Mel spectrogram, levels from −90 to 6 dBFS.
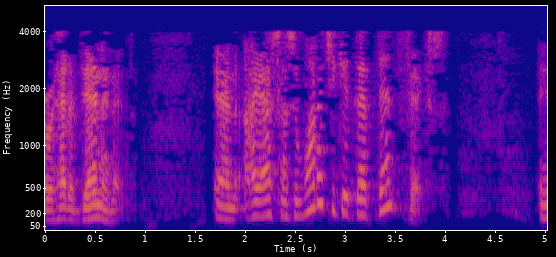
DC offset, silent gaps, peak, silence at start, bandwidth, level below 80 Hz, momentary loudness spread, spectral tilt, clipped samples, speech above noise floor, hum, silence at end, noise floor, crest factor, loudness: under 0.1%; none; -12 dBFS; 0 s; 4.3 kHz; under -90 dBFS; 15 LU; -7.5 dB/octave; under 0.1%; 29 dB; none; 0 s; -62 dBFS; 22 dB; -32 LUFS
